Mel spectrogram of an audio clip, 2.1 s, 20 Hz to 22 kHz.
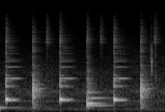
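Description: Cumbia percussion phrase loop playing back on a Roland Octapad SPD-30, auditioned from a USB stick. Evenly spaced percussion hits come about three a second, with a deeper pitched note about a second in.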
